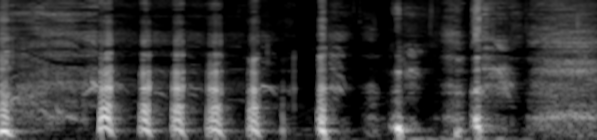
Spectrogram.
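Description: A rapid run of harsh, close coughs, about ten bursts in quick succession, a loud, sustained coughing fit with little pause between hacks and a raspy breath at the end.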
